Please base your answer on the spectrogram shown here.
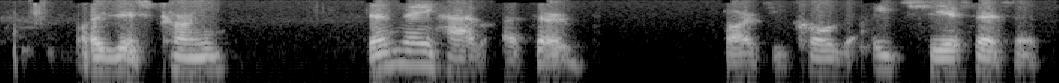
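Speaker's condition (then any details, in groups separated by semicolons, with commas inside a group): Damaged vocal cord; uncontrollable hand movement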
